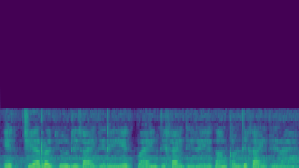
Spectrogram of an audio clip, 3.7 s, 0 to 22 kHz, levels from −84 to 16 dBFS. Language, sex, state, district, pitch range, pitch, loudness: Hindi, female, Bihar, Madhepura, 215-235 Hz, 225 Hz, -17 LUFS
